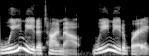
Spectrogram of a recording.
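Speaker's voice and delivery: plain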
